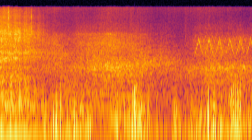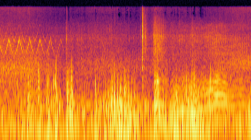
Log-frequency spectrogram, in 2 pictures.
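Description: A motorcycle engine revs hard in repeated bursts outdoors.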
